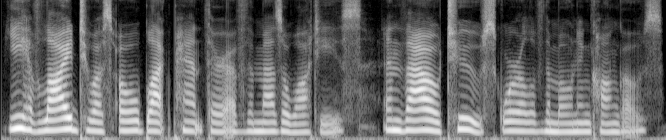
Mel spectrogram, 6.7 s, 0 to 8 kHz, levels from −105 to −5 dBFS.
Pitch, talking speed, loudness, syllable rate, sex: 200 Hz, 170 wpm, -18 LUFS, 4.2 syllables/s, female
